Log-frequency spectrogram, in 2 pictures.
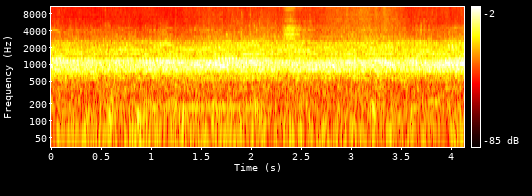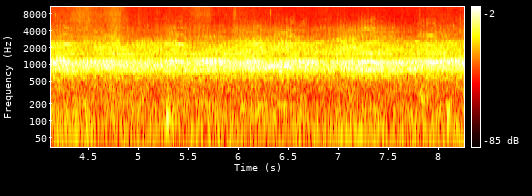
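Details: Sandhill cranes at Rowe Sanctuary in Gibbon, Nebraska, recorded March 13, 2014: a dense, unbroken chorus of many rolling, trumpeting calls forms a steady roar, with a few faint murmurs underneath.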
